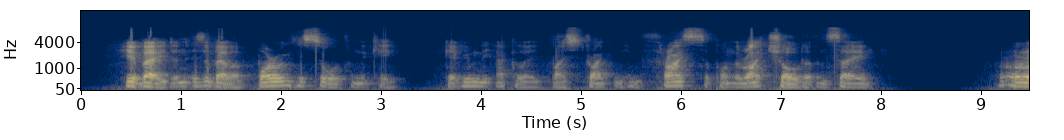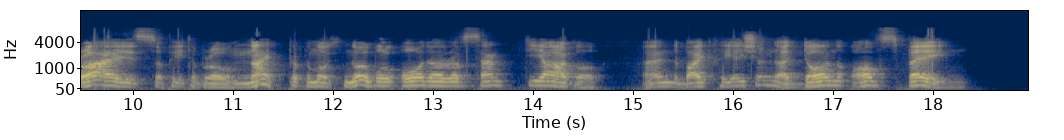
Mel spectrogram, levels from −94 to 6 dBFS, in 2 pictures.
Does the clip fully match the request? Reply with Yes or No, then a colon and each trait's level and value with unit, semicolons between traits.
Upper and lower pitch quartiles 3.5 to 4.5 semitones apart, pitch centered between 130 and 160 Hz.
No: average, 5.2 semitones; medium, 140 Hz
